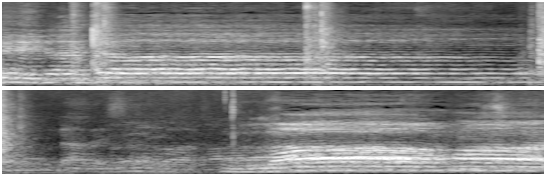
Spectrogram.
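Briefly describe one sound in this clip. A man chants in a long, melodic voice close by.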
